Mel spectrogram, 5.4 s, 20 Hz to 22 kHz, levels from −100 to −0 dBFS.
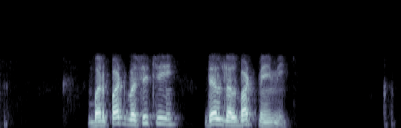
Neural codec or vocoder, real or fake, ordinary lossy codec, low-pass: none; real; Opus, 32 kbps; 3.6 kHz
